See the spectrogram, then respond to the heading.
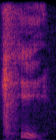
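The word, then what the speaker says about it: χῖ: shaped letter is a key he this is a CH or hard seeing sound as in like charisma this would be the key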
